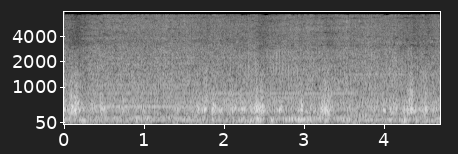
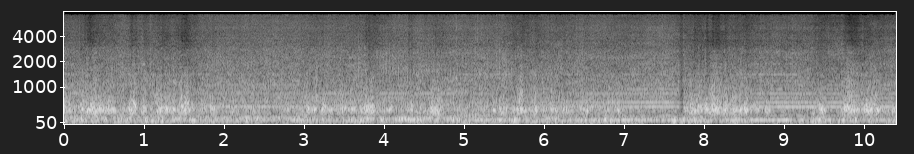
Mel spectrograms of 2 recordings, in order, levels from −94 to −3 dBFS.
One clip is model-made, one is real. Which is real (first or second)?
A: first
